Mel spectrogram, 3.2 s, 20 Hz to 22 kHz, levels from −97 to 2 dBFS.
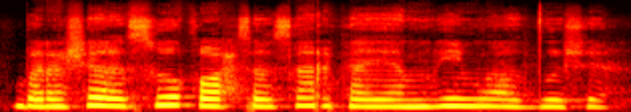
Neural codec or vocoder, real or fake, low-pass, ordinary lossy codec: codec, 44.1 kHz, 3.4 kbps, Pupu-Codec; fake; none; none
